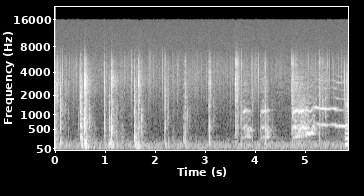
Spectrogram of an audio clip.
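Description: A few heavy thuds like footsteps, then a wolf howls in long, wavering tones that rise and hold steady near the end, fairly clear above a quiet background.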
